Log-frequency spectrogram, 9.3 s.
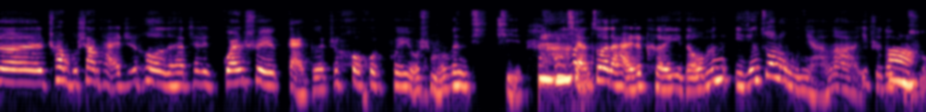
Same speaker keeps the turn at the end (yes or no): no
